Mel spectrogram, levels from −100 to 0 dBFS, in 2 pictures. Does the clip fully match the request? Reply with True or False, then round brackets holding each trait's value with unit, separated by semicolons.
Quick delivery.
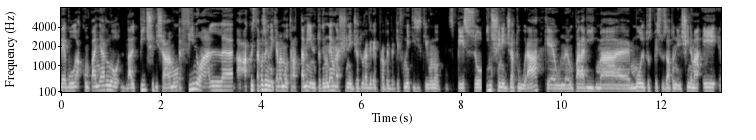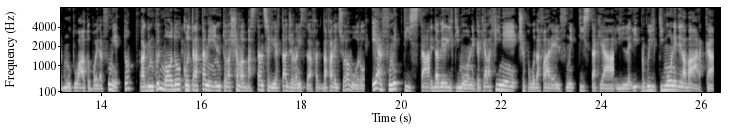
True (200 wpm)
